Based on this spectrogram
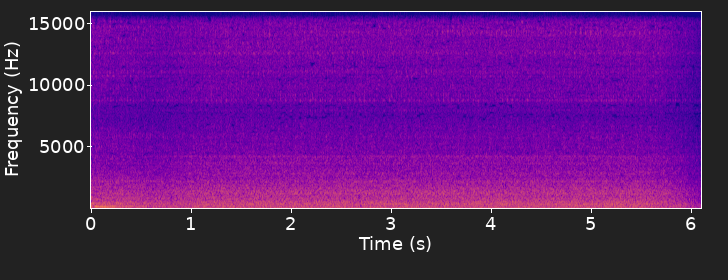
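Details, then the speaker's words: BMW N63 V8, a new engine, idling at about 700 rpm, programmed 50 rpm below regular idle: steady, even, smooth low drone with no knocks, ticks or hunting; normal healthy idle. "That's the sound of the N63 engine. Perfectly running N63 engine. That's the regular sound, 700 RPM."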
